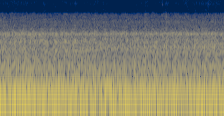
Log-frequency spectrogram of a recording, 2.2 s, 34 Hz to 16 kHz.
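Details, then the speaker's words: Ford 7.3 Powerstroke diesel at idle in neutral: loose, uneven rattle under the clatter from the bell housing area, gone under load or in reverse; transmission to be pulled, cause suspected, not confirmed. "you can probably hear that now it's starting to rattle doesn't sound good and that's neutral reverse it goes away"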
